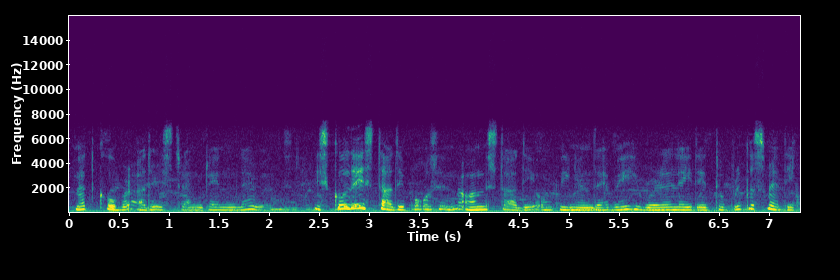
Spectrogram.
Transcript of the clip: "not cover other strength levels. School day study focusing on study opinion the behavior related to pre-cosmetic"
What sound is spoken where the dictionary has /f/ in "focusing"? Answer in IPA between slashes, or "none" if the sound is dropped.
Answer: /p/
